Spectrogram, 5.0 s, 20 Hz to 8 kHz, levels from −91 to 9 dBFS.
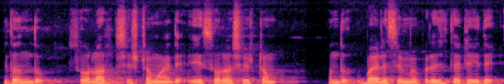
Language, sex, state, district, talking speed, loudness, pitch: Kannada, male, Karnataka, Koppal, 120 wpm, -16 LUFS, 145 Hz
